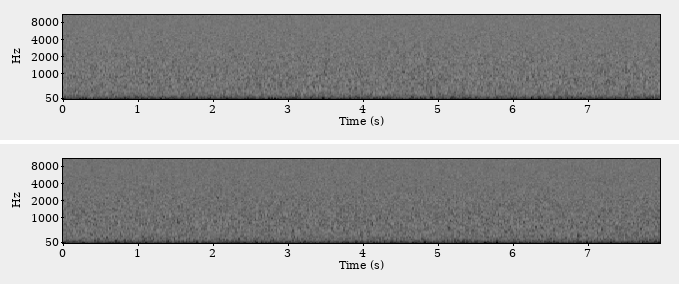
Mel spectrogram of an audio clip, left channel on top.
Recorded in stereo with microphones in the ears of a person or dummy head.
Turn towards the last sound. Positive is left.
No sound to turn to.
